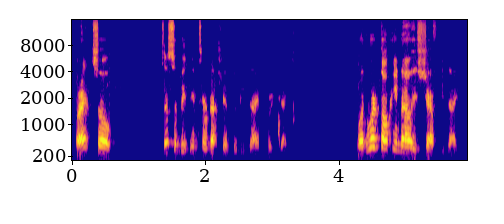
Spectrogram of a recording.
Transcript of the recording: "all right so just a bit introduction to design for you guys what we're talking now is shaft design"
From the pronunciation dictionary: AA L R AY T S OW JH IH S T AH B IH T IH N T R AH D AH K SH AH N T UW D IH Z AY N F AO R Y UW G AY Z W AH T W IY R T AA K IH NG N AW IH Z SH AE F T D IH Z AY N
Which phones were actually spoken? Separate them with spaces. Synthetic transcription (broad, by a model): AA R AY T S OW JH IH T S AH B IH T IH N T R AH D AH K SH AH N T UW D IH Z AY N F AO R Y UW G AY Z W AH T W IY R T AA K IH NG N AW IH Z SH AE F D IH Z AY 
